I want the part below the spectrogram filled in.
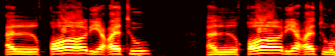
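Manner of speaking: "Al-Qari'atu" recited slowly, carried on into tu; connected tu ending. Shown as a demonstration. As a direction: draw out "Al-Qari'atu" with the ta voiced as tu. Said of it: "when you carry on".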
